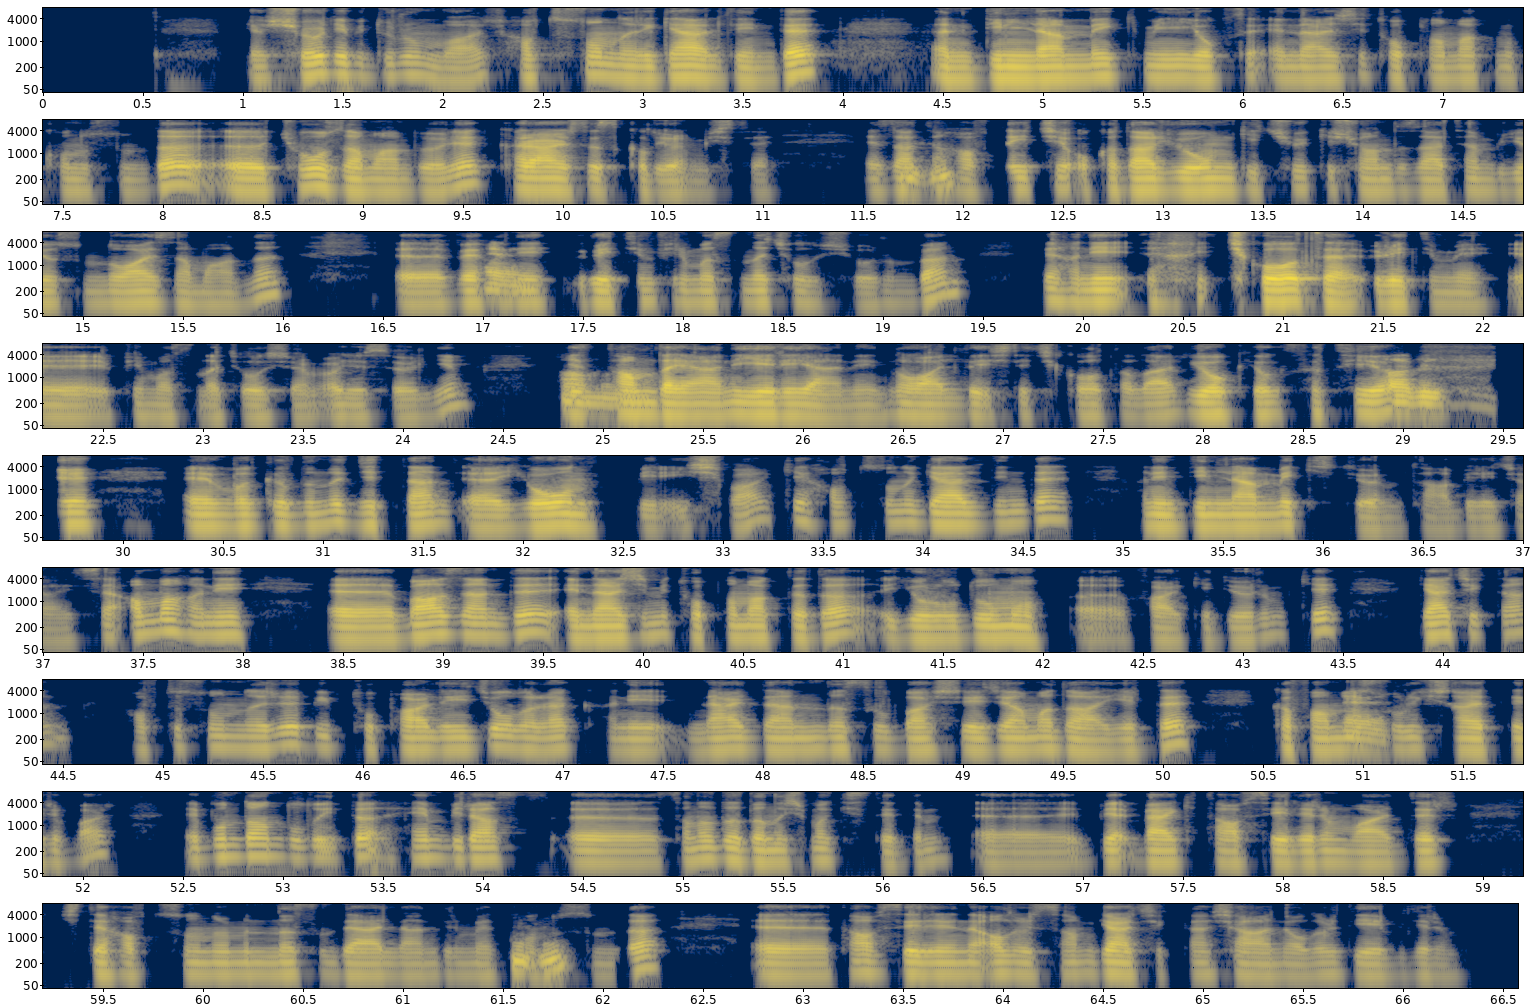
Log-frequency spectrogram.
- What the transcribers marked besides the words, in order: tapping; chuckle; other background noise
- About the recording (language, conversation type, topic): Turkish, advice, Hafta sonlarımı dinlenmek ve enerji toplamak için nasıl düzenlemeliyim?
